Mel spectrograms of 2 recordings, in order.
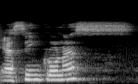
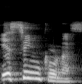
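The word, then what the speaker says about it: asynchronous: সিরিয়ালকে আবার আমরা 3টা ভাগে ভাগ করছি, একটা হচ্ছে অ্যাসিনক্রোনাস, অ্যাসিনক্রোনাস, তারপরে আছে সিনক্রোনাস, এবং হচ্ছে আইসোক্রোনাস।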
